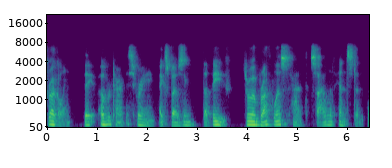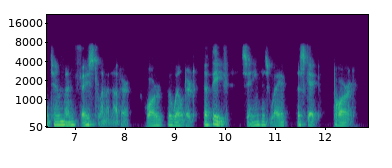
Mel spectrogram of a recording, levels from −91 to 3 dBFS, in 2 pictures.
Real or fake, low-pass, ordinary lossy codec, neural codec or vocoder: fake; 7.2 kHz; Opus, 32 kbps; codec, 16 kHz, 2 kbps, X-Codec, HuBERT features, trained on LibriSpeech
